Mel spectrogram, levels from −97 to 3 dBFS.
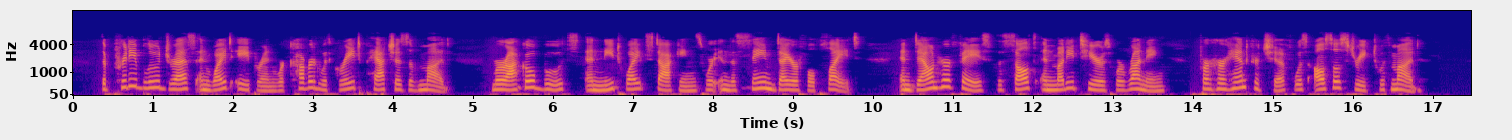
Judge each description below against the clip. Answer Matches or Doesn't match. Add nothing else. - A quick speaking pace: Doesn't match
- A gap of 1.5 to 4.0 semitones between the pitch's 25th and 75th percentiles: Matches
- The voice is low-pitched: Doesn't match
